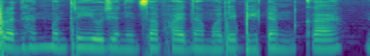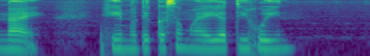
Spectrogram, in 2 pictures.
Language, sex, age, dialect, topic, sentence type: Marathi, female, 25-30, Varhadi, banking, question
